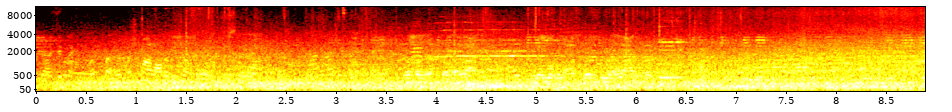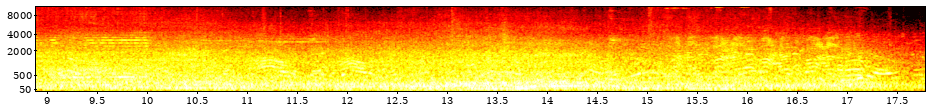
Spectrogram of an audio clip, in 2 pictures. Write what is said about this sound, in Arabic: بعد يوم طويل رجعت وسط المدينة في اسكندرية كورنيش المنطقة بين محطة الرمل والمنشية آخر النهار كان زحمة جدا ناس كتير بتحاول تتبسط على البحر الحتت القليلة اللي نجت من الإنشاءات ويقدروا يشوفوا منها البحر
